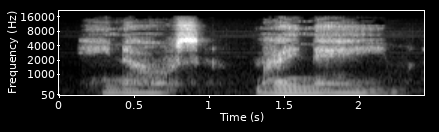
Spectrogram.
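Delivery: breathless whisper, slow; awed whisper. Retold or imitated. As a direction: whisper it in disbelief. Awestruck kid after meeting star.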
